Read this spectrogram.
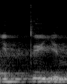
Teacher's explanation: மேல்வாய் பல்லினது அடியை நாக்கின் நுனி பொருந்துவதால் வருது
